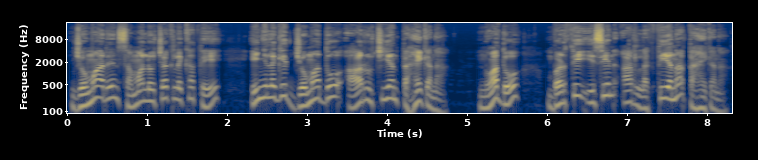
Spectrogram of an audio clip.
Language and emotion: Santali, disgusted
